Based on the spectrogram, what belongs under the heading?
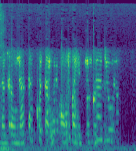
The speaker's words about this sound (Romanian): Radioul puțin mai încet și vă ascultăm.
